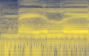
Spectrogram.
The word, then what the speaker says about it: melee: guy geez it's called it's pronounced melee I'm told guys I always say melee because it just seems right the way it's felt I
